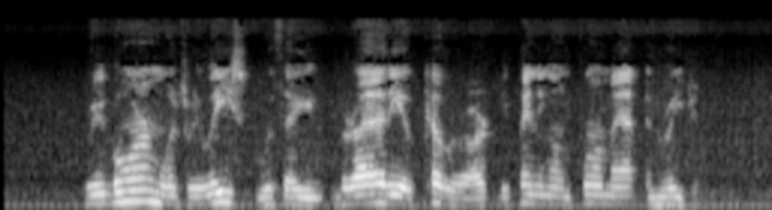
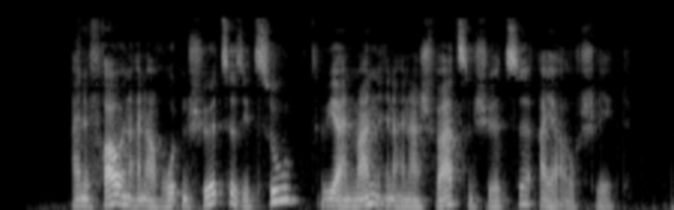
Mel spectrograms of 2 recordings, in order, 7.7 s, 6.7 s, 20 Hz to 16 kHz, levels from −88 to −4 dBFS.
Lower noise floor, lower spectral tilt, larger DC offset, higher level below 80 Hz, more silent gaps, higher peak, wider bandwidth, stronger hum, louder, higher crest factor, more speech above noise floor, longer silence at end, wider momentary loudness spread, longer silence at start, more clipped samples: second, -52 dBFS vs -77 dBFS; first, -6.5 dB/octave vs -4 dB/octave; neither; first, -52 dBFS vs -62 dBFS; neither; first, -2 dBFS vs -14 dBFS; about the same, 11.5 kHz vs 11.5 kHz; neither; first, -18 LUFS vs -35 LUFS; second, 16 dB vs 22 dB; second, 34 dB vs 42 dB; first, 0.75 s vs 0 s; about the same, 12 LU vs 13 LU; first, 0.85 s vs 0.7 s; neither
